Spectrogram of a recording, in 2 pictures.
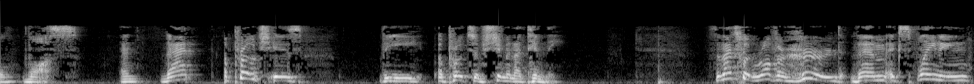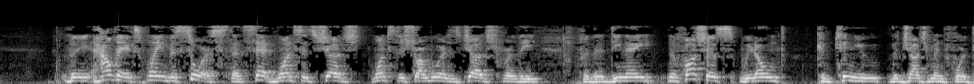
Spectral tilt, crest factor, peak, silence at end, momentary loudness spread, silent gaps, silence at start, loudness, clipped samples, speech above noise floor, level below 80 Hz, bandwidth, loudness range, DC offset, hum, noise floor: -4.5 dB/octave; 14 dB; 0 dBFS; 0 s; 7 LU; none; 0 s; -14 LUFS; under 0.1%; 36 dB; -42 dBFS; 6.6 kHz; 2 LU; under 0.1%; none; -49 dBFS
